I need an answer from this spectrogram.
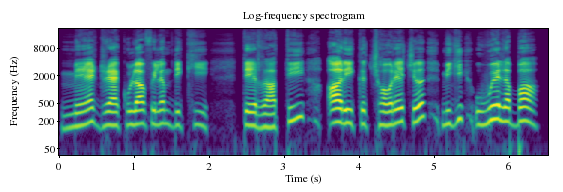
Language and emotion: Dogri, fearful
